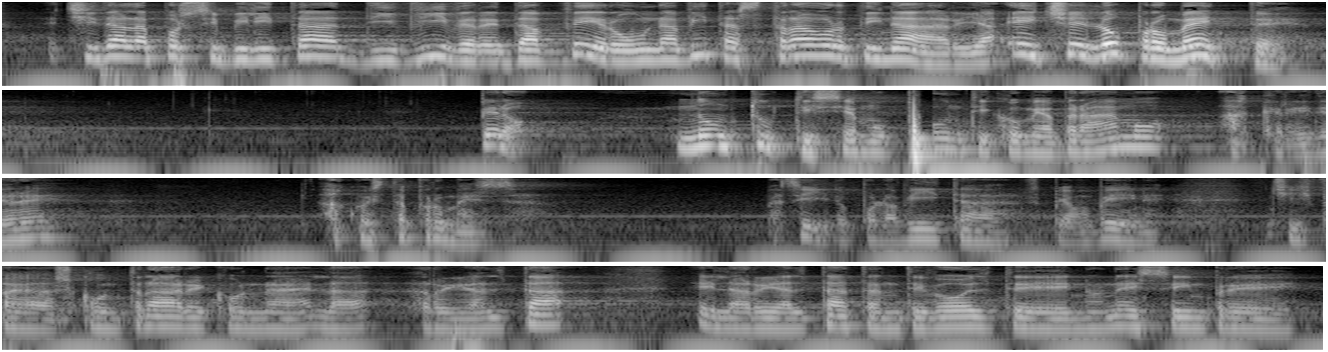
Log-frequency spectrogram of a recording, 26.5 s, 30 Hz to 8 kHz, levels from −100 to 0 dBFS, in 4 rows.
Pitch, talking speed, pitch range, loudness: 145 Hz, 105 wpm, 125-180 Hz, -25 LUFS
